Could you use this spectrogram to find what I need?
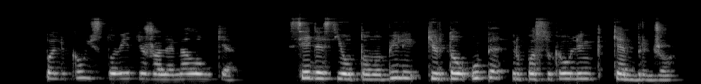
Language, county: Lithuanian, Alytus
